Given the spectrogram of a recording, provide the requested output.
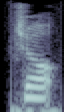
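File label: "cho", Japanese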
